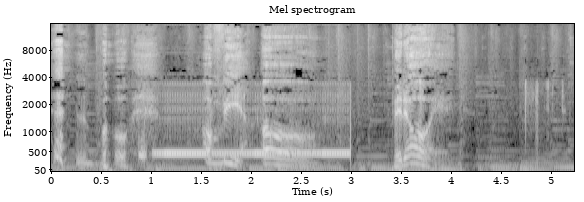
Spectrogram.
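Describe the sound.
Telephone line tones as a radio host phones a listener, a steady held tone lasting about two seconds amid voices and other sounds.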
